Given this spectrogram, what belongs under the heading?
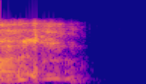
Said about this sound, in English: Man, that cough. I hope you're doing something about it.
